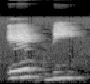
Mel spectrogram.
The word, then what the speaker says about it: avion: A will be pronounced as A in French. A-V-I-O-N. Avion. Repeat. Avion. A is pronounced as A. I is pronounced as E. O-N is pronounced as ON. So, A-V-I-O-N is pronounced as avion.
